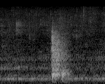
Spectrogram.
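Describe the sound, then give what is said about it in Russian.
A tap runs into a sink with a steady hiss, and a brief louder splash bursts out midway before the flow settles again. No one speaks. “Воду выключи за собой.”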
